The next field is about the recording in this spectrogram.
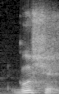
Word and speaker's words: Guschert: Como é que se pronuncia seu sobrenome, doutor? – Guschert, desse Guschert. – jeito mesmo.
